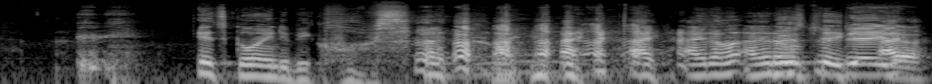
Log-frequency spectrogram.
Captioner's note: panel members laugh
